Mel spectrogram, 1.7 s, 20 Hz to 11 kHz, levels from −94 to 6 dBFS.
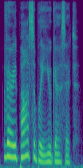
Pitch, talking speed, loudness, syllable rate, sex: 190 Hz, 180 wpm, -19 LUFS, 5.6 syllables/s, female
